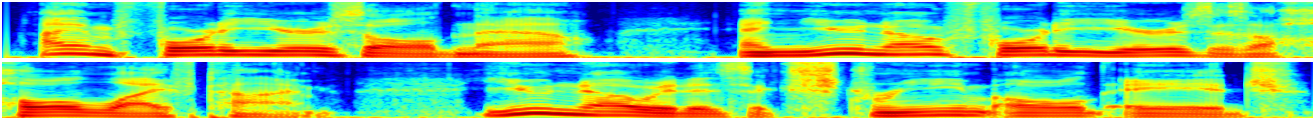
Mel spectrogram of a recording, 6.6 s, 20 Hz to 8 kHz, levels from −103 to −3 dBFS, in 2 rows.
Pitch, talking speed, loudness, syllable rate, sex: 125 Hz, 200 wpm, -16 LUFS, 5.5 syllables/s, male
